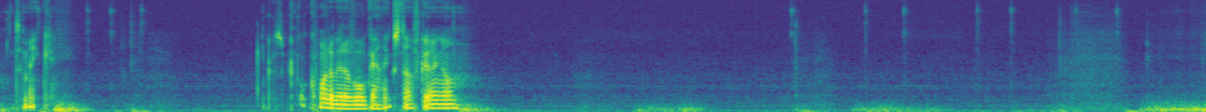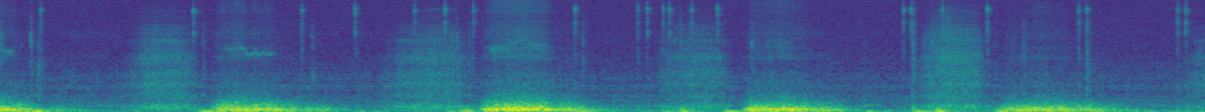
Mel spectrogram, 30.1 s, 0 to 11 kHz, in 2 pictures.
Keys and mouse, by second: 0.1 super+click, 1.1 super+click, 1.7-9.9 alt+super+drag, 10.8 super+click, 12.2 super+click, 13.4 alt+super+click, 15.5-17.5 alt+super+drag, 18.8 super+click, 20.2 super+click, 21.0-22.2 alt+super+drag, 23.0 super+click, 23.4 super+click, 23.7 alt+super+click, 26.3 ctrl+super+click, 26.8 alt+super+click, 28.5 ctrl+super+click, 29.8 super+click.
